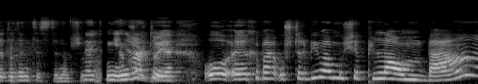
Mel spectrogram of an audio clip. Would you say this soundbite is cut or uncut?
cut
